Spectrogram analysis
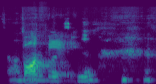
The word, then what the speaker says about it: Vauthier: Vauthier. How do you pronounce that, Grace? Vauthier. Alexandre Vauthier. It's kind of like Jean-Paul Gaultier, Oh, okay.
